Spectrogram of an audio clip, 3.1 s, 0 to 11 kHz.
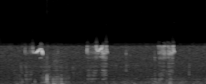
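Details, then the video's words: Young tawny owl begging at feeding time, 21:38 on 21 May 2017; three drawn-out high hoarse squeals about a second apart, with loud rustling and scuffling under the first. "Tawny Owl-Small hears Mom,first food for sib on roof,then feeding"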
